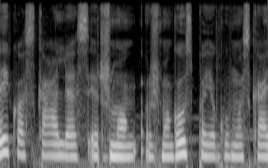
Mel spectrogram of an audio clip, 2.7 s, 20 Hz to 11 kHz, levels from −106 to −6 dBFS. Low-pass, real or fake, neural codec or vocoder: 9.9 kHz; real; none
